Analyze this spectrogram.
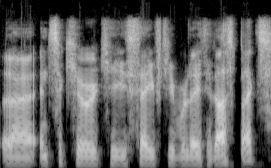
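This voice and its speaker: A man with a German accent, at medium pitch and a moderate pace. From Germany. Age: 50s. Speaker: security expert and women's safety advocate. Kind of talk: interview. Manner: halting, many restarts.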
